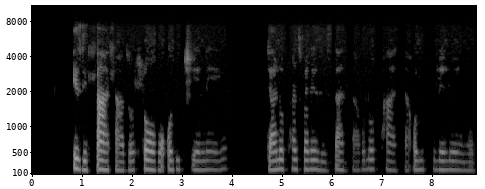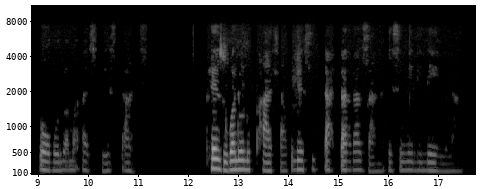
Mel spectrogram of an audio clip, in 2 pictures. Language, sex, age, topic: North Ndebele, female, 36-49, health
